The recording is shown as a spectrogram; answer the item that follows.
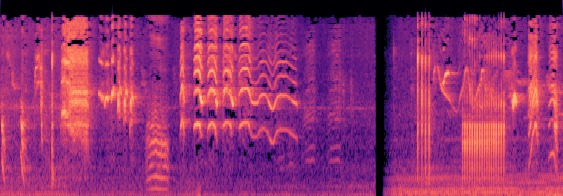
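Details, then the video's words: Female Javan myna, a caged bird, in full varied song: scratchy bursts, rapid stuttering notes and wavering whistled phrases that rise and fall, followed by a short silence and a harsh buzzy burst. "Jalak Kebo gacor Full isian Biarpun Betina Tetap rajin Ngoceh"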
